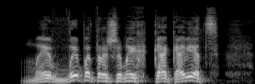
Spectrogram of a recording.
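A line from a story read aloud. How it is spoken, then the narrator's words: Fierce bark. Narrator (Russian): рявкнул медвежья лапа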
